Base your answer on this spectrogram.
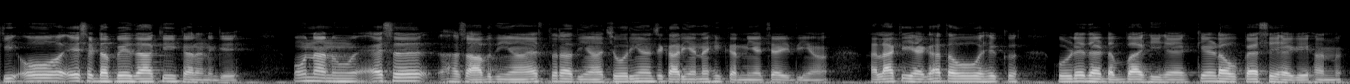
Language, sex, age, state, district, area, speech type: Punjabi, male, 18-30, Punjab, Fazilka, rural, spontaneous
